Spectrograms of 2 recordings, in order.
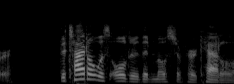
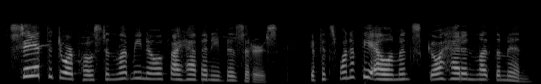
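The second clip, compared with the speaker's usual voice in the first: high, firm orders to the guards; commanding princess; 11 semitones higher, 4 dB louder than usual. Acted. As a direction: give a clear, polite command. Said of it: "she commanded to the guards".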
